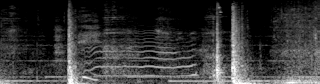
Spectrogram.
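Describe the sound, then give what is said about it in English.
A car door shuts with a solid thunk as a woman gets into the car, then a second heavy door thud follows about two seconds later. A thin, wavering whine sounds between them over a steady low hum. “She gets in the car.”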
